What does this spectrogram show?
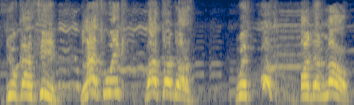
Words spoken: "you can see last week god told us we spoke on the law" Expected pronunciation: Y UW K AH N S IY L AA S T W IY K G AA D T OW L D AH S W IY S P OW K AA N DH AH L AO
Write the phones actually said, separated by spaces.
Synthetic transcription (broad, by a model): Y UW K AH N S IY L AA S T W IY K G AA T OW D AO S W IY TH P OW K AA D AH L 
